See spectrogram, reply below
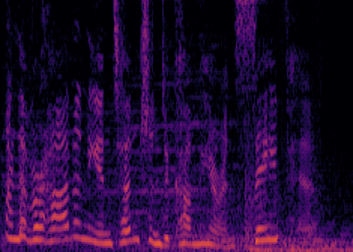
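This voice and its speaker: A sadistic android villainess, high-pitched and haughty. Her taunts swing up and down with smug theatrical cruelty. Music plays behind this anime game voice. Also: sing-song, a little fast. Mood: cool contempt. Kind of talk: English anime video game voice acting. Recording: loud music under the voice.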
